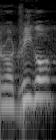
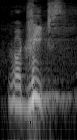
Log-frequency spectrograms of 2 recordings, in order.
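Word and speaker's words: Rodrigues: let me call on Jemima Rodrigo and I got the pronunciation right Rodriguez okay I I went for the Spanish pronunciation is as you know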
